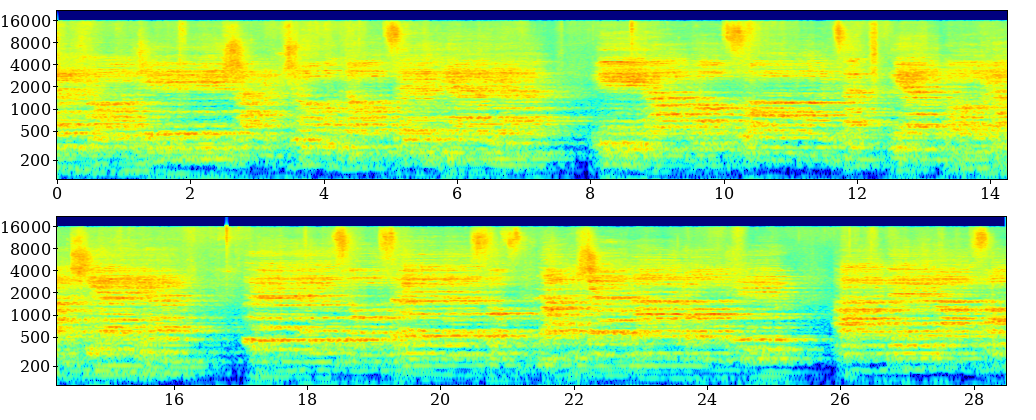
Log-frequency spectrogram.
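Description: Mixed choir of men's and women's voices singing in long phrases, with short breaks between phrases about every nine seconds.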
